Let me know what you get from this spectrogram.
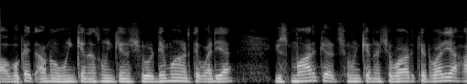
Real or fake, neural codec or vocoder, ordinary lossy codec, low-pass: real; none; Opus, 24 kbps; 7.2 kHz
